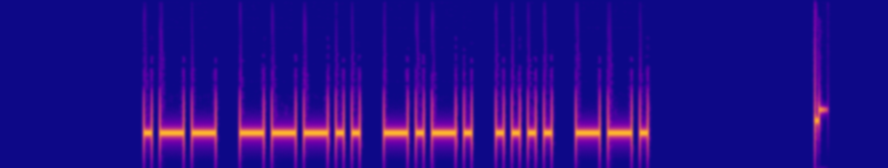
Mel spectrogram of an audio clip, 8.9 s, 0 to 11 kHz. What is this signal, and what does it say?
Morse code, heard as a keyed tone, about 15 wpm, 700 Hz. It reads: W8CHG
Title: USA Call Signs Repeated 3x 15wpm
